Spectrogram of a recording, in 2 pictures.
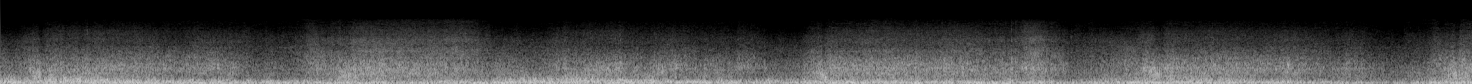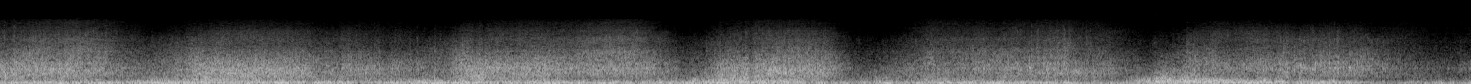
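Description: Skis carve and scrape over packed snow in rhythmic turns.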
